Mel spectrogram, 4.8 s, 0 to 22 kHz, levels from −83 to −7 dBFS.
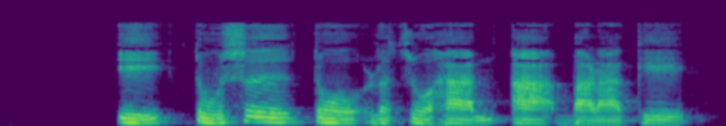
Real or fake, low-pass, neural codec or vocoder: real; 9.9 kHz; none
